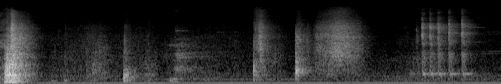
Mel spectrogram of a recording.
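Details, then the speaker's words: Old machine-shop machine, formerly used for making rubber molds, head to be torn down: scattered dry clicks and ratcheting inside the head as the spindle moves up and down; clicking in head, cause not yet found. "You hear that, and you move the spindle up and down, something's not right inside."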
